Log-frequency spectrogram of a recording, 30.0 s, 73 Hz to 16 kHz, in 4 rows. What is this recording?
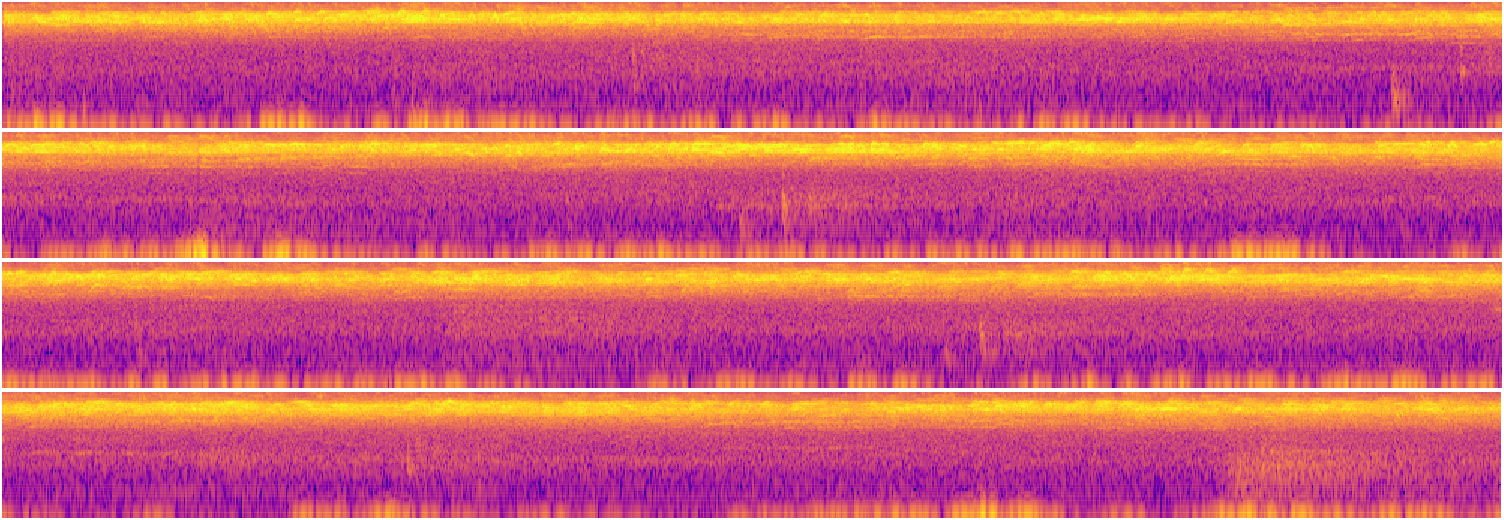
Soundscapes > Nature
Bats in Lod Cave, Thailand (March 10, 2019)
Recording of bats flying and echoing inside Lod Cave, Thailand. Natural reverb, high-frequency squeaks, and cave ambiance.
